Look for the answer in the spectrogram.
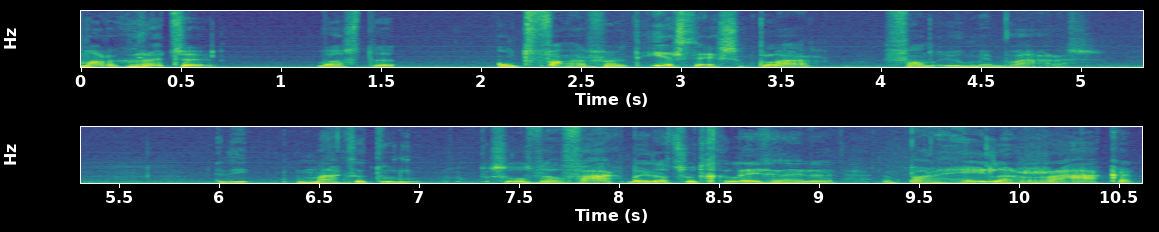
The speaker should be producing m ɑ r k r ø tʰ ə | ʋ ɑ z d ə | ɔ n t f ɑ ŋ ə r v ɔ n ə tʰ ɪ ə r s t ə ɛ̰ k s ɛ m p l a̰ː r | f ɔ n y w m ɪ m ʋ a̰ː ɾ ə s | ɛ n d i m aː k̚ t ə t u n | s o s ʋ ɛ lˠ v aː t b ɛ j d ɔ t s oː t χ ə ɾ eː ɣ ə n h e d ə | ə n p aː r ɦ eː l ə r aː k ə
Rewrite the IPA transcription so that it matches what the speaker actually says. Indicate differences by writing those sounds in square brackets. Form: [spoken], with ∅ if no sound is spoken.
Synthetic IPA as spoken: m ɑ r k r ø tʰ ə | ʋ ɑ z d ə | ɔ n t f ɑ ŋ ə r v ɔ n ə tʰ ɪ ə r s t ə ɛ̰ k s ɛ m p l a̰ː r | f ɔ n y w m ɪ m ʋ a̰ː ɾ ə s | ɛ n d i m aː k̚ t ə t u n | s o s ʋ ɛ lˠ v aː [k] b ɛ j d ɔ t s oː t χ ə [l] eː ɣ ə n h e d ə | ə n p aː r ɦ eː l ə r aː k ə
